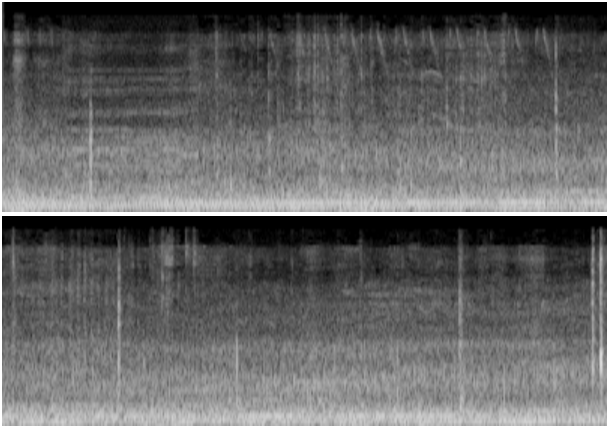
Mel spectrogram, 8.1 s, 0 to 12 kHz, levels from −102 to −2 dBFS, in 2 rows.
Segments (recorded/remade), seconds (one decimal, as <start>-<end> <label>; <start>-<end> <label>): 0.0-0.4 recorded; 0.4-1.3 remade; 1.3-8.1 recorded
